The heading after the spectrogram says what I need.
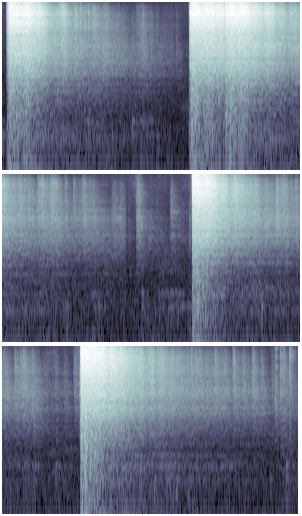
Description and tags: The shady zookeeper hits a cage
